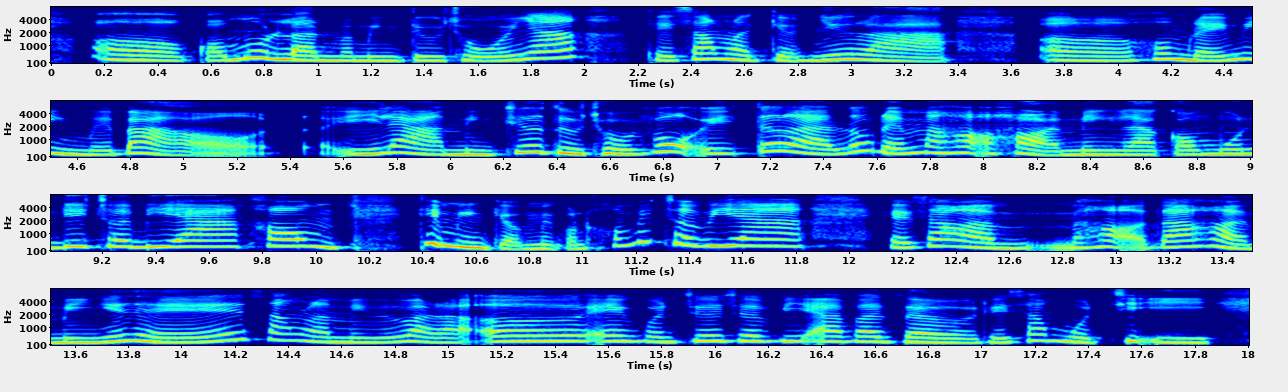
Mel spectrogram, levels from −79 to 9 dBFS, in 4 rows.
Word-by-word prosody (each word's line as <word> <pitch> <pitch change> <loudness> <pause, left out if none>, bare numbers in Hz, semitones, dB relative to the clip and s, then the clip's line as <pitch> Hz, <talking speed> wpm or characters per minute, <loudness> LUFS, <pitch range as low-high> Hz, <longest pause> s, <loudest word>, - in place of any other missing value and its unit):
Ờ, 240 -5 0
có 225 +1 -4
một 345 +7 +3
lần 245 -7 +5
mà 220 - -2
mình 215 -1 -2
từ 220 -1 -3
chối 220 +1 -2
nhá. 340 +4 +2 0.3
Thế 225 - -2
xong 295 +4 0
là, 260 - +2
kiểu 225 -3 -2
như 245 +5 +1
là, 205 -7 -2 0.3
ờ, 220 -3 -2
hôm 290 -2 +3
đấy 225 0 +1
mình 265 -6 +2
mới 215 - -4
bảo 270 0 -2 0.3
ý 245 +1 +1
là 280 -7 0
mình 220 -1 +2
chưa 340 +5 +2
từ 295 -5 +5
chối 250 -3 +2
vội, 270 -4 0
tức 395 +1 0
là 285 -10 +2
lúc 380 +10 -2
đấy 280 - +1
mà 300 +2 -1
họ 300 -2 -1
hỏi 250 -9 +1
mình 220 0 0
là 215 0 -1
"Có 225 +1 -4
muốn 245 +1 +2
đi 325 +2 +3
chơi 325 0 -1
bi-a 315 +1 +2
không?" 345 -2 +1 0.3
thì 475 - +6
mình, 275 -4 +7
kiểu, 215 -5 -5
mình 210 +1 -4
còn 205 +2 -7
không 365 +11 -7
biết 280 - 0
chơi 400 -4 +2
bi-a, 355 -1 +3 0.3
thế 265 -2 0
xong 270 -8 +1
là 260 - -3
họ 300 +2 -2
ra 300 +1 +2
hỏi 285 -9 0
mình 225 0 +2
như 270 +6 +2
thế, 270 +5 +1
xong 335 -4 -5
là 260 -3 -2
mình 230 -1 0
mới 235 - -4
bảo 275 -4 -1
là 225 - -4
"Ơ, 285 +4 0
em 290 -2 -2
còn 250 -2 -2
chưa 290 +2 -1
chơi 285 -1 +1
bi-a 280 -1 -2
bao 265 -1 0
giờ." 220 -4 +1
Thế 220 - -2
xong 310 +3 -4
rồi 240 -4 0
chị 225 -7 -2
265 Hz, 265 wpm, -24 LUFS, 225-300 Hz, 0.3 s, mình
